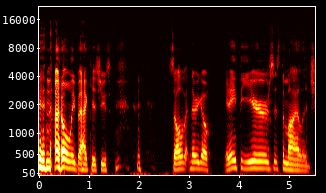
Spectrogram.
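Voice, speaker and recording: A man with a fairly high voice speaks at a moderate pace, his loudness swinging widely and his pitch varying in an ordinary way. He leaves long, frequent pauses while music plays in the background. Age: 20s. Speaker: indie game developer streamer. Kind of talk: casual chat.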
